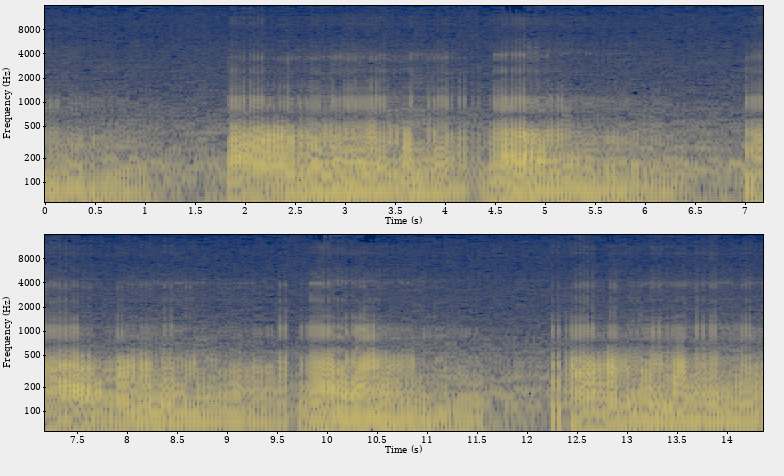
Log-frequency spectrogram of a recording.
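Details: Domestic cat purring at reduced speed, a long rhythmic low rumble alternating between louder inhale-like and quieter exhale-like phases every couple of seconds, no other sounds.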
